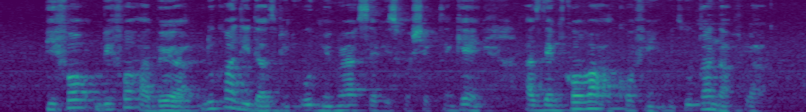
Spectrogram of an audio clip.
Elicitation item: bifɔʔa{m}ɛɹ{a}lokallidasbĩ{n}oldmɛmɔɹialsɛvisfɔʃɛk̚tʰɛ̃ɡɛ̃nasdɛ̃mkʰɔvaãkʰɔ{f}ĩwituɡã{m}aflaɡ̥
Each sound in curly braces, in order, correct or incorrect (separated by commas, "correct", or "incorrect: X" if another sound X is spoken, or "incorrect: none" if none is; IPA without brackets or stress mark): incorrect: b, correct, correct, correct, incorrect: n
